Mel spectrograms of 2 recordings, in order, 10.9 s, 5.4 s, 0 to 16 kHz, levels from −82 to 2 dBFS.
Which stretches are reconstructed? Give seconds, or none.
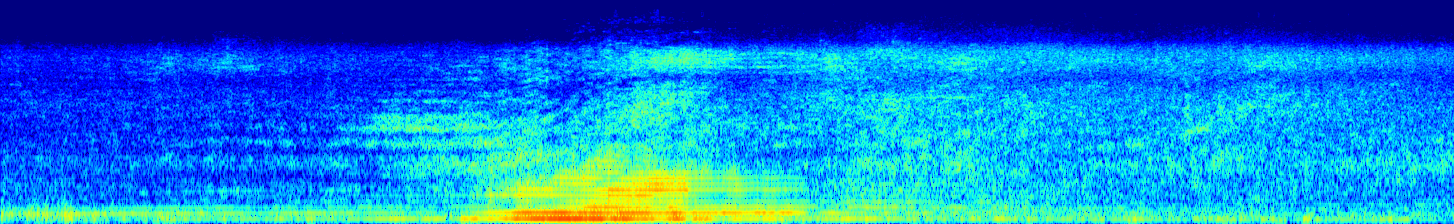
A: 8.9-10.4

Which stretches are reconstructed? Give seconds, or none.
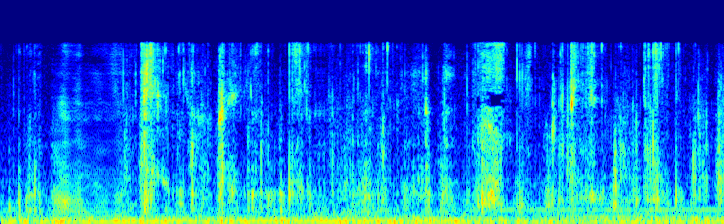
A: 0.4-0.9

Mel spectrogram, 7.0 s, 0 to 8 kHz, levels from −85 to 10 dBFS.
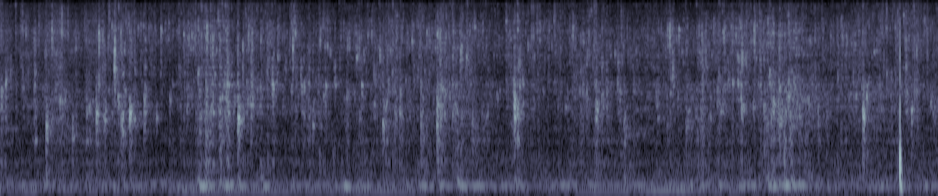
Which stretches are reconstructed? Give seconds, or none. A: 0.0-0.8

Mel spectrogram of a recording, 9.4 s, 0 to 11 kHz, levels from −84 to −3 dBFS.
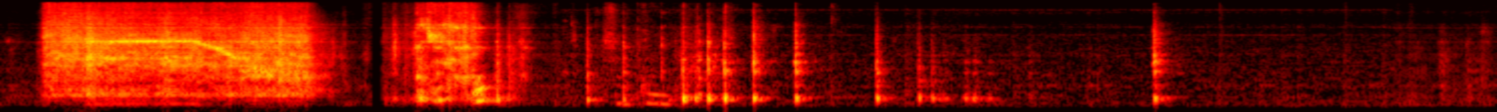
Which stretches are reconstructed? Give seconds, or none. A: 0.0-3.5; 8.7-9.4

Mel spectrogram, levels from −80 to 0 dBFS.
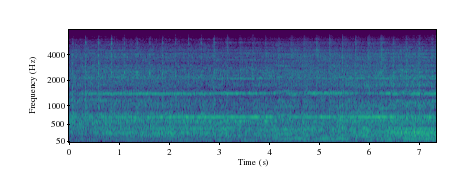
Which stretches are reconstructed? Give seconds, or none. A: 2.9-6.4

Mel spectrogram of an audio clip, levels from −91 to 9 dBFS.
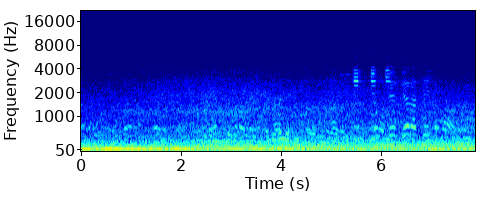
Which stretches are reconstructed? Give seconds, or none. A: none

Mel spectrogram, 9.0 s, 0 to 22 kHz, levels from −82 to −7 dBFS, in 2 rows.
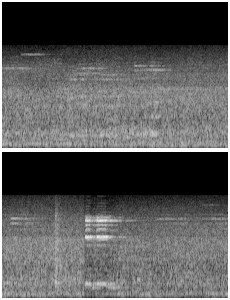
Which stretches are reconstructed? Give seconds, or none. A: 0.0-0.5; 2.4-9.0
